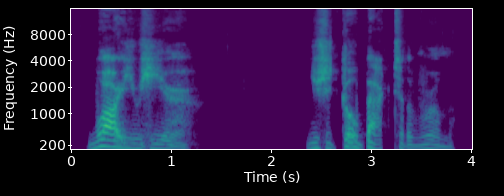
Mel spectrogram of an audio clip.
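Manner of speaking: grunted delivery. Game master voicing a character who confronts the player, grunting voice. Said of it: "He grunts at you".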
